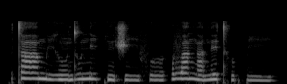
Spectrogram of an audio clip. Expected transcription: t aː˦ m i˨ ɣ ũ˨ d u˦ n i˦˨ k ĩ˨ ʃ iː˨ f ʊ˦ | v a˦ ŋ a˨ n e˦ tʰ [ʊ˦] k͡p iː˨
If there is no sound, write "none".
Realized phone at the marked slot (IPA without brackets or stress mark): ʊ˨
